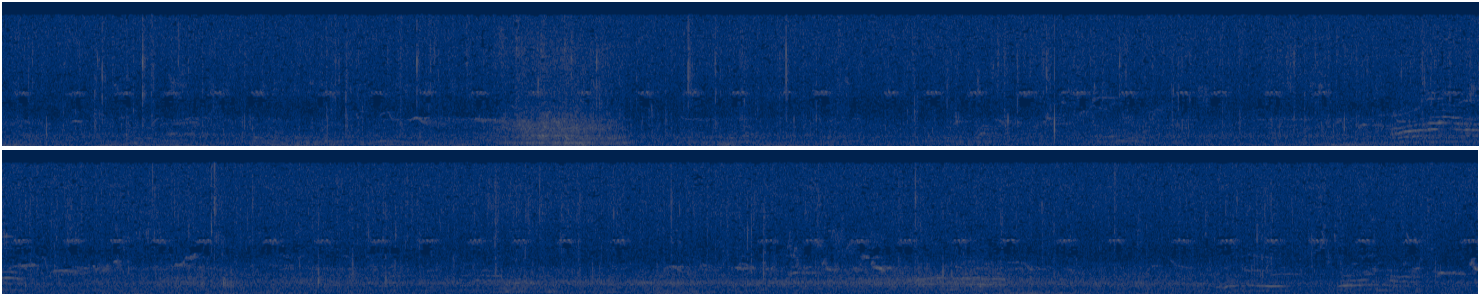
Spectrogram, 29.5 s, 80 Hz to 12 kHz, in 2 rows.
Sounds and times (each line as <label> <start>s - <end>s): rain 0.0s - 29.5s
thunder 1.0s - 8.3s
